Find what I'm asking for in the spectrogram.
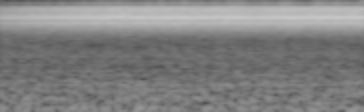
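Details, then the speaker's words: Car audio preamp with main volume off and treble turned fully up: steady even hiss like light rain from the tweeter, from the preamp's own noise floor; fixable. "เหมือนเสียงฝนตกเลยอ่าอย่างเงี้ยซ่านะฮะแก้ได้นะครับ"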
